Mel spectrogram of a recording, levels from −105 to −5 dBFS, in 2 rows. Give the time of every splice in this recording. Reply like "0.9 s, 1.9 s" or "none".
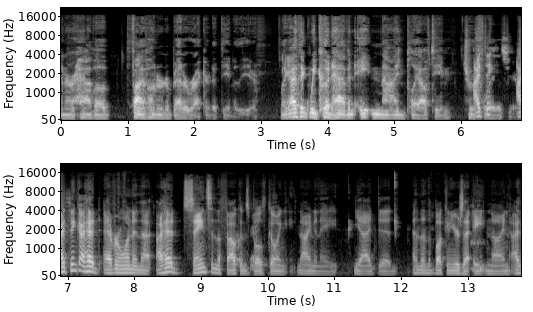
8.7 s

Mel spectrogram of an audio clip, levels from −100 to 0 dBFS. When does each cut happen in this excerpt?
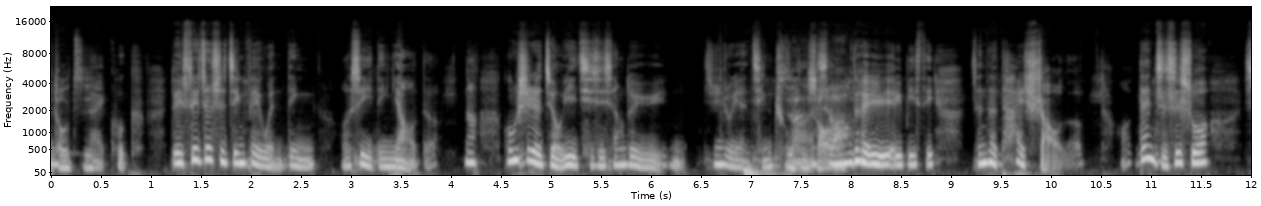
8.4 s

